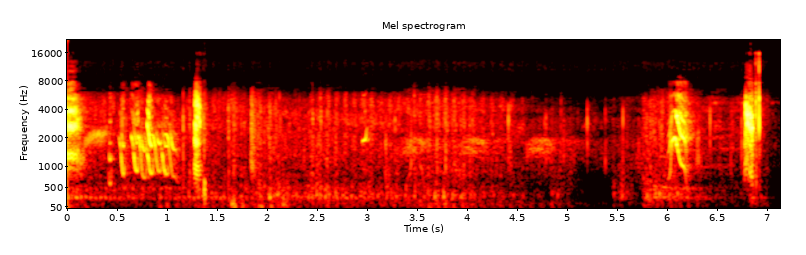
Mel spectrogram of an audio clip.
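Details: A pet ringneck parrot opens with rapid grating squawks. A stretch of low rustling chatter follows, then two loud, harsh screeches close together at the end.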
